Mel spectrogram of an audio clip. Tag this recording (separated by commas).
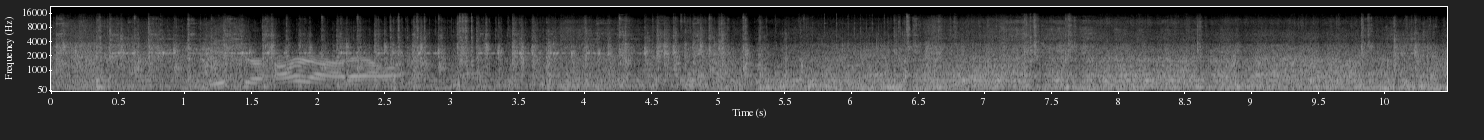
Speech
